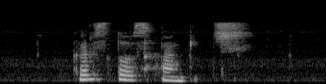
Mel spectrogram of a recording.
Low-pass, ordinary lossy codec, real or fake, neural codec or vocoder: 19.8 kHz; none; real; none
